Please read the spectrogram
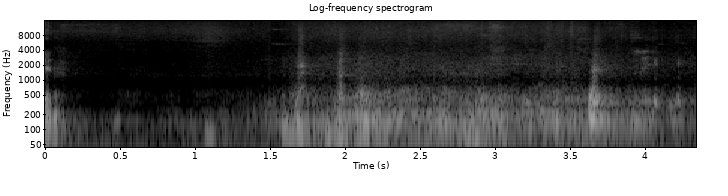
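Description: Near silence at first, then faint shuffling and rustling of people moving in their seats and on the floor, with a soft knock near the end.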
